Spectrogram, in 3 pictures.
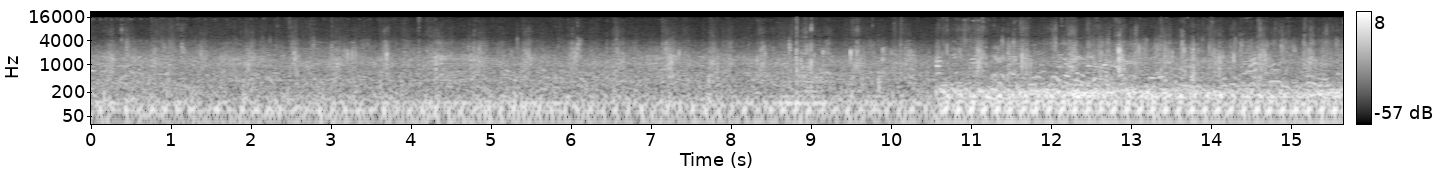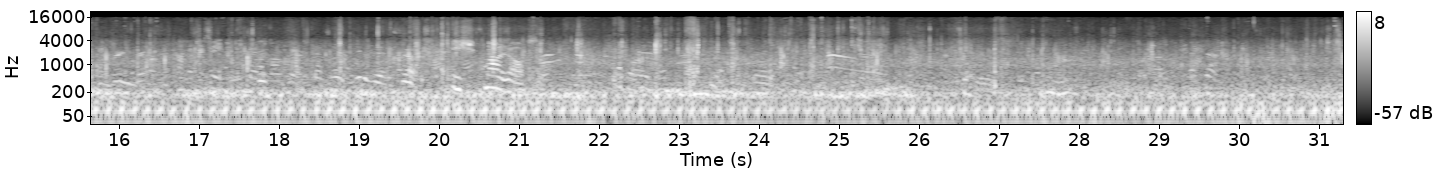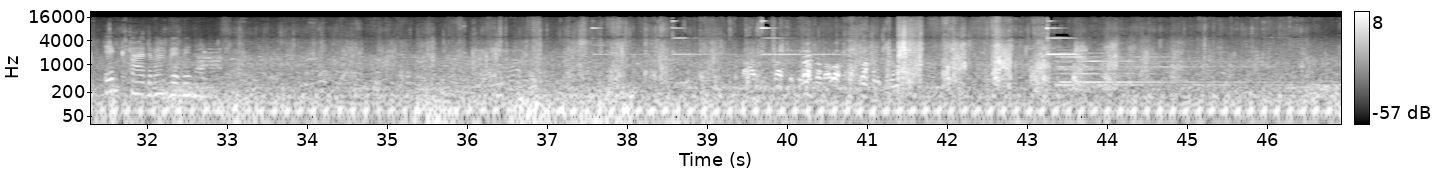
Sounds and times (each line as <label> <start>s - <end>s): konversationen flanierender sonntagsspaziergänger 10.6s - 43.4s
